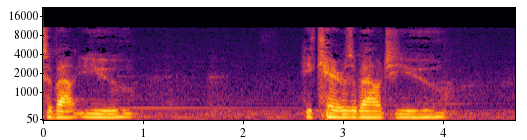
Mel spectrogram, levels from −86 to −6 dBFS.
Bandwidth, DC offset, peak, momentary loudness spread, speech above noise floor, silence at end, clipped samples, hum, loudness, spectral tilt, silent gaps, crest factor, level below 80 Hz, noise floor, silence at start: 11 kHz; under 0.1%; 0 dBFS; 25 LU; 25 dB; 0 s; under 0.1%; 60 Hz at -35 dBFS; -16 LUFS; -6.5 dB/octave; none; 18 dB; -48 dBFS; -40 dBFS; 0 s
